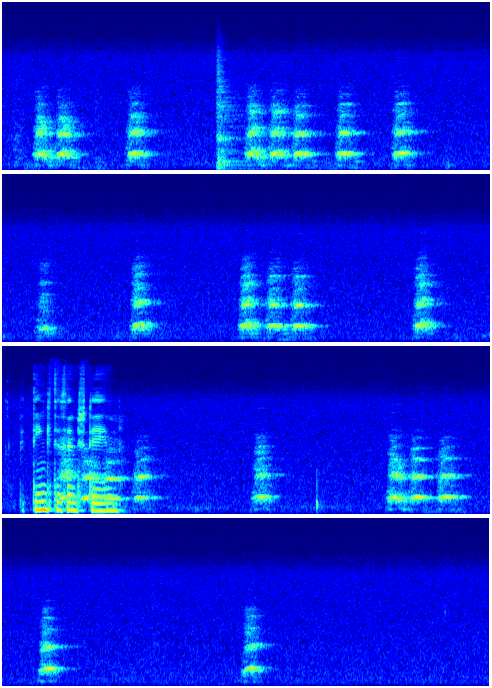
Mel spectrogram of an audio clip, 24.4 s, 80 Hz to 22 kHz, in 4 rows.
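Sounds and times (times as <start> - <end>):
dog barking: 0.4 - 2.0, 3.0 - 5.4, 6.5 - 6.8, 7.7 - 8.2, 9.0 - 10.2, 11.2 - 11.7, 12.9 - 14.3, 15.3 - 15.8, 17.0 - 18.1, 18.8 - 19.3, 21.3 - 21.8
speech: 12.6 - 13.8.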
